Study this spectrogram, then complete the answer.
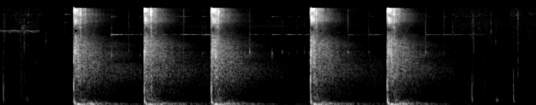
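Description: A rifle fires several loud shots that echo and fade.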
